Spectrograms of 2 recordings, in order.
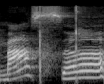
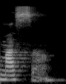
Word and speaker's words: maçã: Maçã, Rosália, muito bem. Yes, Yami, todo mundo. Mas muito cuidado com isso. M-A-C-A, just like this. Maca. Not maçã.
